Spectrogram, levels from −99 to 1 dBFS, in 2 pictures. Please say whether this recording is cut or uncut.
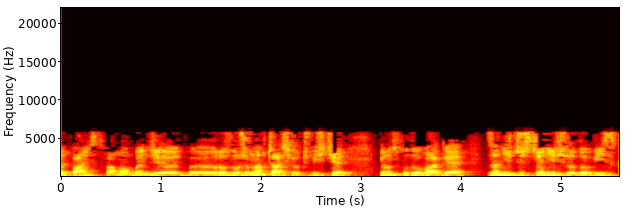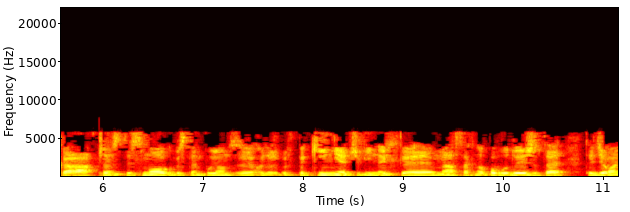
uncut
